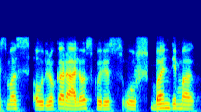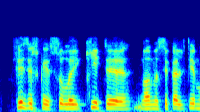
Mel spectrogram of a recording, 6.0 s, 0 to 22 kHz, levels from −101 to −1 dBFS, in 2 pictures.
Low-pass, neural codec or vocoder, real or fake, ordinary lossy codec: 5.4 kHz; codec, 16 kHz, 8 kbps, FunCodec, trained on LibriTTS, 25 frames a second; fake; Opus, 32 kbps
